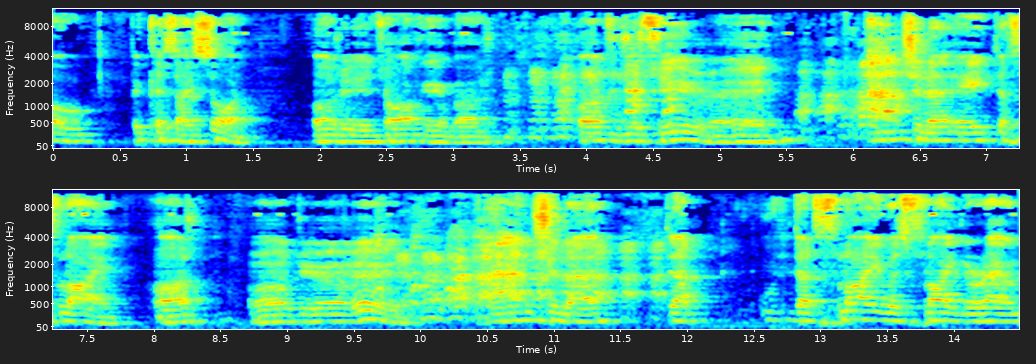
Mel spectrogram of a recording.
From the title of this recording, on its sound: LIVE AT DUBLIN POD FEST 2018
